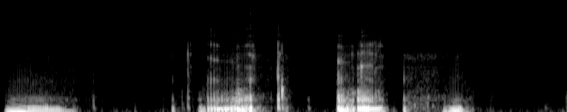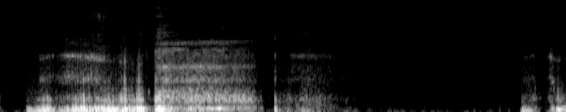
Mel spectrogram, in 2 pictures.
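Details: Solomon, a senior pit bull mix, asleep indoors and perhaps dreaming, gives low rasping snores in uneven bursts, two close together near the start and a longer rumbling stretch midway, with quiet gaps between.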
